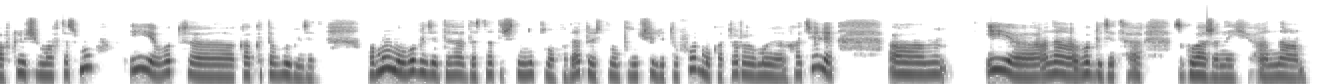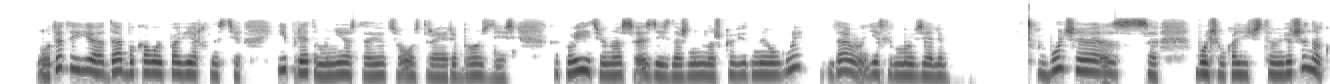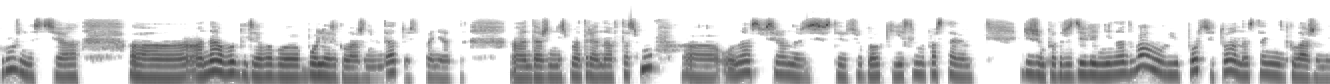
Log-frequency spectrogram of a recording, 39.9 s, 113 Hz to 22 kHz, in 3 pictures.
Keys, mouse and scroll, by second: 0.9-2.2 middle drag, 3.8-10.7 middle drag, 12.1-14.5 middle drag, 15.0-16.6 middle drag, 17.3-18.2 scroll down 1, 18.2-20.9 middle drag, 21.1-21.6 scroll up 1, 21.6 middle click, 23.0 middle click, 26.5-28.2 middle drag, 29.0-33.5 middle drag, 33.5-35.3 drag, 37.5-39.4 drag, 38.1-39.9 middle drag.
